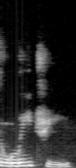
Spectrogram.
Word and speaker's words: Litchi: Litchi Light Club. I might be saying that wrong. This is a manga about a group It's pronounced lychee, like the nut.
